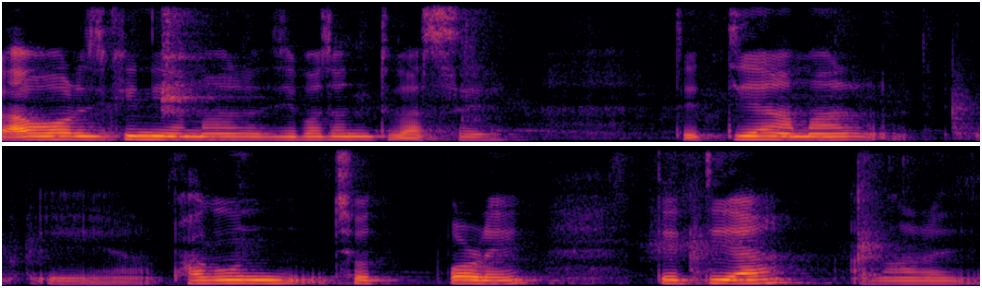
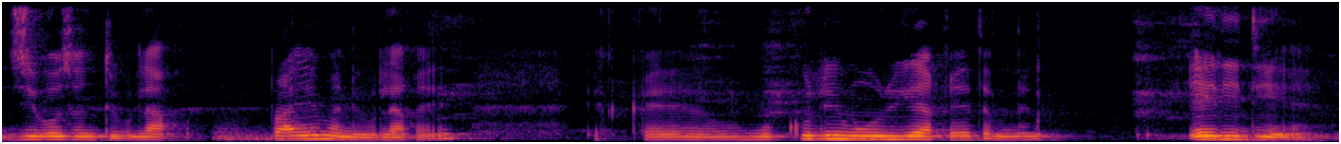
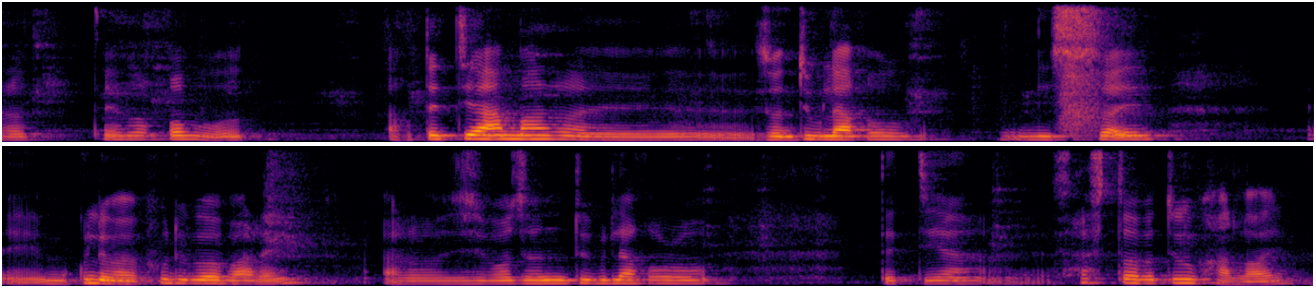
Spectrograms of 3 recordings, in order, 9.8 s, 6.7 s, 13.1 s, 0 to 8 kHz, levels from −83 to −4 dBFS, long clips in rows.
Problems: background sounds at intervals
